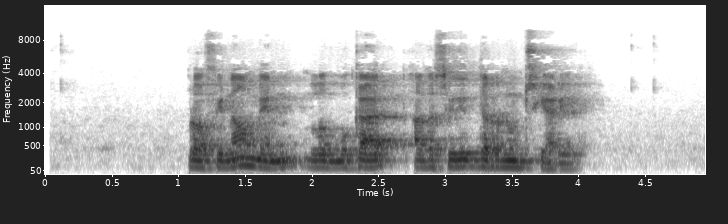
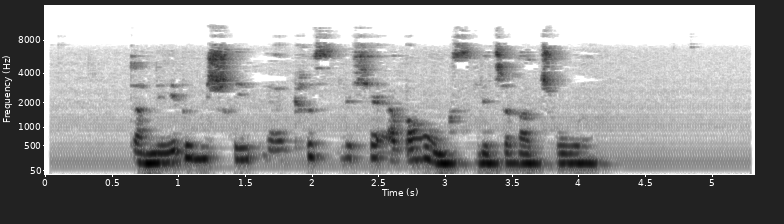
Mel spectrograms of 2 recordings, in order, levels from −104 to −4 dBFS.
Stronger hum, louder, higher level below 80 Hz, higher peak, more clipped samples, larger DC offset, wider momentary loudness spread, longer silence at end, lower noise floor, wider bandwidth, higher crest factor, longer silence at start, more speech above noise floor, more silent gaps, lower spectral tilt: second, none vs 50 Hz at -40 dBFS; second, -27 LUFS vs -18 LUFS; about the same, -58 dBFS vs -58 dBFS; second, -10 dBFS vs -2 dBFS; neither; neither; second, 7 LU vs 10 LU; second, 0.9 s vs 1.1 s; first, -73 dBFS vs -57 dBFS; first, 9.4 kHz vs 7.8 kHz; about the same, 20 dB vs 16 dB; first, 1.1 s vs 0.65 s; first, 46 dB vs 40 dB; neither; about the same, -6 dB/octave vs -5.5 dB/octave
